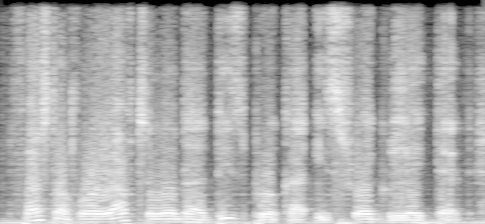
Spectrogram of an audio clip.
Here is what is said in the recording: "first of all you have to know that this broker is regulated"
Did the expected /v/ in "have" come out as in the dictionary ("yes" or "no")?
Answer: no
